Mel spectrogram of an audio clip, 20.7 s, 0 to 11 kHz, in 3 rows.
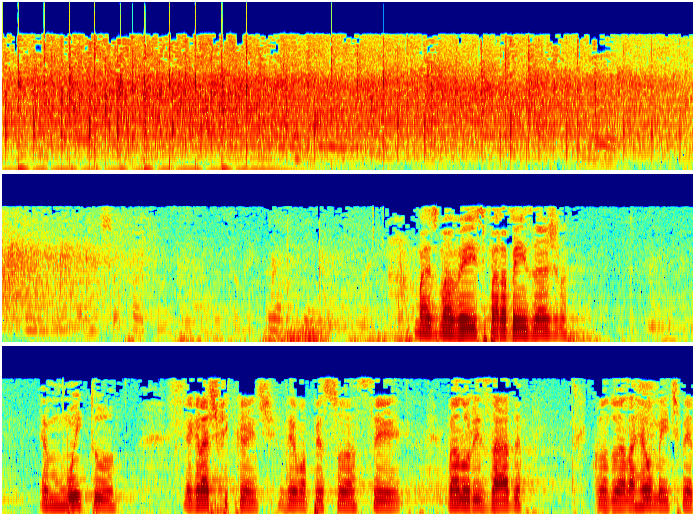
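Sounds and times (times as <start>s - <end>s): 
crowd applause at a public ceremony: 0.0s - 8.3s
speech: 11.1s - 12.7s, 14.2s - 20.7s.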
